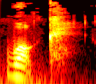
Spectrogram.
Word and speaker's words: walk: Walk. – Walk, sin la L. – Sin la L, claro.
